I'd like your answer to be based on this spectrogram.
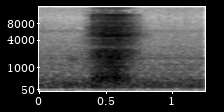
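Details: Singer who has been sick with a cold gives a single brief nasal sniff, a quick hiss of air drawn in through the nose, while recording a song.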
